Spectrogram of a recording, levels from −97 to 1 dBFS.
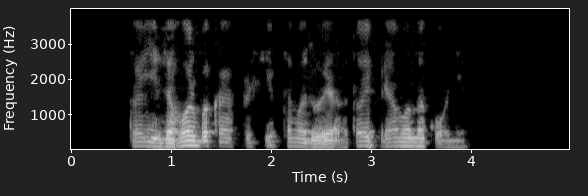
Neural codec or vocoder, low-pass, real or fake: codec, 16 kHz, 16 kbps, FreqCodec, larger model; 3.6 kHz; fake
